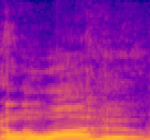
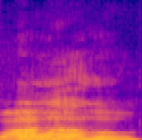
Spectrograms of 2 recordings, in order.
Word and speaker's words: Oahu: Oahu. Oahu. Oahu.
